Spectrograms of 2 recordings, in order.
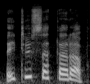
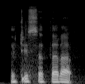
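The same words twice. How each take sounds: First: High mock-impressed. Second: Said in the usual way.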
